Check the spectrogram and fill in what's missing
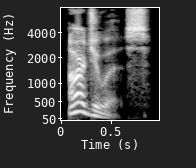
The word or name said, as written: arduous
